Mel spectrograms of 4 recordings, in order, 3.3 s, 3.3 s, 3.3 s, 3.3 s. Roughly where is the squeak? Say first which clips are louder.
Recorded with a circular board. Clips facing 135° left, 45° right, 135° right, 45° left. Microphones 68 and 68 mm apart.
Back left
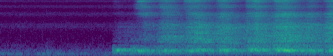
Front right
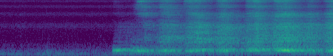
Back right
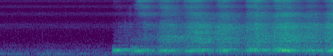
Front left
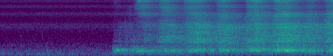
Even, back right 3 dB; behind.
